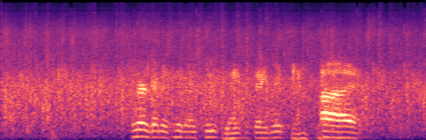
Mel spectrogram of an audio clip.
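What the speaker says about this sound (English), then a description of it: "can you all please join me in doing a big round of applause?" Applause from a lecture audience runs steadily in the background while a voice talks over it near the end.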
